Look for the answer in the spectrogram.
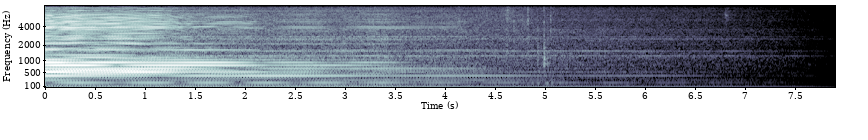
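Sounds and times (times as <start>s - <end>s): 
personal tambura playing slowly: 0.0s - 4.8s.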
